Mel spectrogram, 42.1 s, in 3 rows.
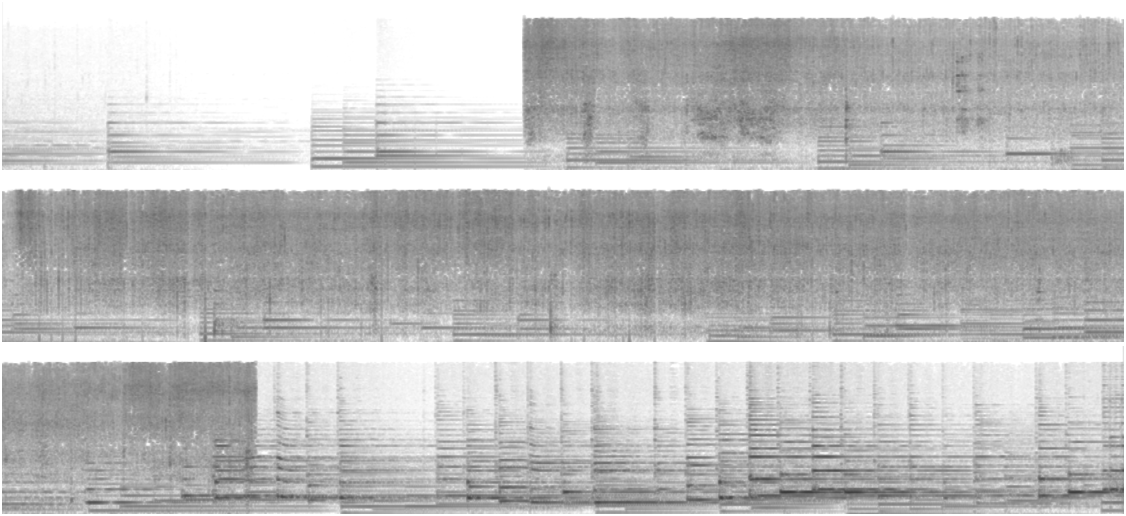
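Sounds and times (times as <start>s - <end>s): soft piano music: 0.0s - 42.0s
potatoes sizzling in oil: 6.6s - 31.2s
spatula stirring in wok: 7.2s - 9.8s.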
